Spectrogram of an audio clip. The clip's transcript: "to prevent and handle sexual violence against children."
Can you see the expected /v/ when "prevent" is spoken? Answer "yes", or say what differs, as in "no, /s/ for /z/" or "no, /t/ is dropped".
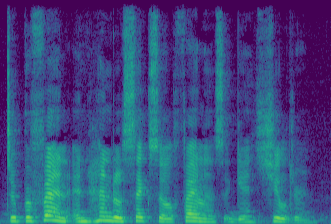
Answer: no, /f/ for /v/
